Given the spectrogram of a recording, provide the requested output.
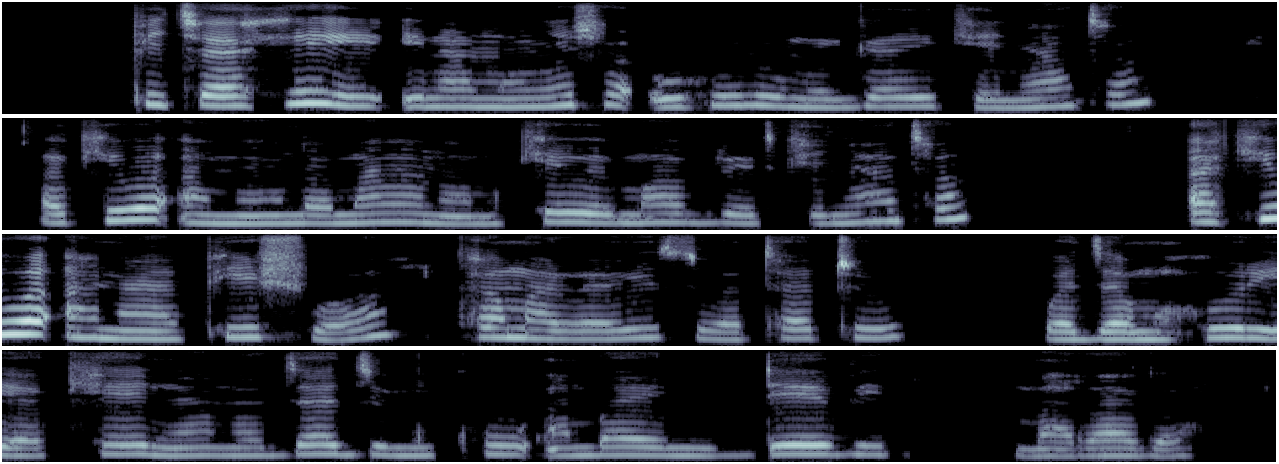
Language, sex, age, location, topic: Swahili, female, 25-35, Nakuru, government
